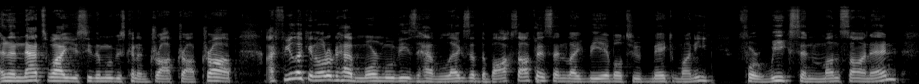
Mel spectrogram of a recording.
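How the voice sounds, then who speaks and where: A man with a non-native accent and a fairly high pitch talks at a fairly quick pace. His pitch variation is ordinary, and the recording is very clean with a silent background. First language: not English. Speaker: movie podcast host. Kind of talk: casual chat.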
